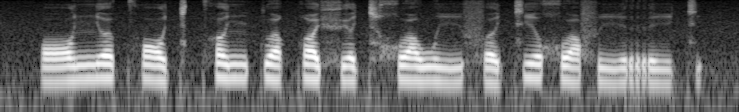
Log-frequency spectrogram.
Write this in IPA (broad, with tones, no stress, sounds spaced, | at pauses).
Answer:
ɔː˨˥ ɲ əː˥ t̪ʰ ɔː˦˨ c t̪ʰ ʌ˥ ɲ tʷ i˦˨ qʷ i˥ fʲ ʌ˧˥˧ c χʷ ɑ˥ w iː˧˩˧ f əː˨˩ c i˥ χʷ ɑ˦˨ f iː˧˩˧ r iː˨˩ c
